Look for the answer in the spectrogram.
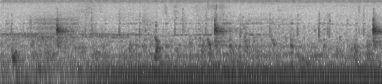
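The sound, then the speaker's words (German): Water rushes steadily through an underground sewer channel with a constant low roar, punctuated by three bright, ringing plinks at even intervals and faint scattered drips. “Hört sich an wie ein unterirdischer Kanal.”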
